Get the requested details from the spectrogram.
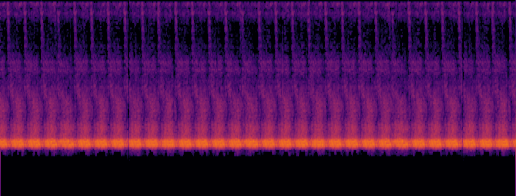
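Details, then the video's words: Peaceful summer night on a farm meadow beneath a full moon, where crickets produce an unbroken, piercing high trill, swelling in regular pulses of about four per second; no birds, wind or voices. "Cricket chirping sounds for sleeping"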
